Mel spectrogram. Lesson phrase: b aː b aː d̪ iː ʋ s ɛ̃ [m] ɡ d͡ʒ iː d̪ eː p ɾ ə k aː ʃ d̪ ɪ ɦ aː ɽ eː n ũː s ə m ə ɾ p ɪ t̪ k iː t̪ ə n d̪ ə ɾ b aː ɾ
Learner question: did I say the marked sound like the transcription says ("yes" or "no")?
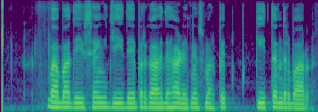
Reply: no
